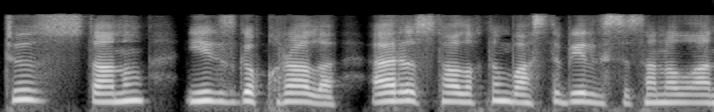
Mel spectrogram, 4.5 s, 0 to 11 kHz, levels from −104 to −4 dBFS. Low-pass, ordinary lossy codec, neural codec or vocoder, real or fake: 7.2 kHz; MP3, 48 kbps; codec, 16 kHz, about 1 kbps, DyCAST, with the encoder's durations; fake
